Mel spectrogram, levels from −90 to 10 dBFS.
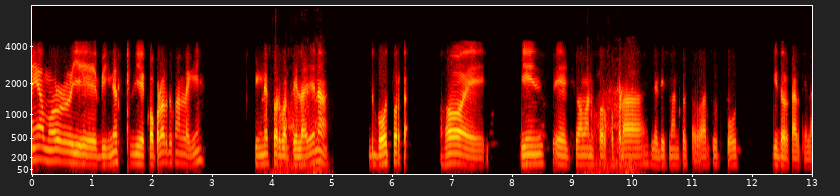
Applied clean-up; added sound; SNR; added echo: neural mask model DeepFilterNet 3.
